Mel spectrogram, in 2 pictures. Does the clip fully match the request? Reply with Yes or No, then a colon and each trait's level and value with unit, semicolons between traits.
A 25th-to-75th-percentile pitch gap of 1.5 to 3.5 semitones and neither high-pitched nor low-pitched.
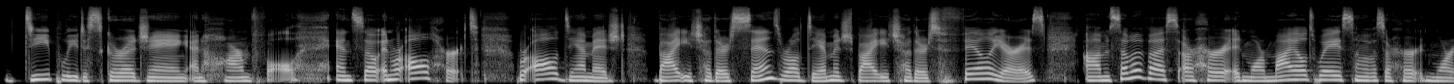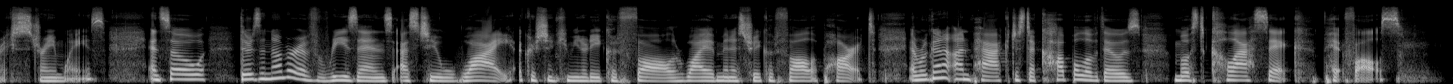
No: average, 4.1 semitones; medium, 180 Hz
